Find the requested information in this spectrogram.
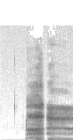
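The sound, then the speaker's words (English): A woman gasps in an intimate erotic scene. A sharp, breathy intake of air is followed by a short voiced sound, heard alone. “And I gasp.”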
